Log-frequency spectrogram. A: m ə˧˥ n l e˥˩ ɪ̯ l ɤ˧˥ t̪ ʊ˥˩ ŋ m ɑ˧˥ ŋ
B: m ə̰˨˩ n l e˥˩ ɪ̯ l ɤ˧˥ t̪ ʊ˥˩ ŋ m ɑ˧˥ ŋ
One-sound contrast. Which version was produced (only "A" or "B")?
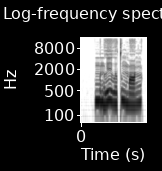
B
